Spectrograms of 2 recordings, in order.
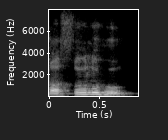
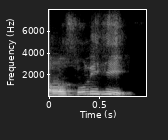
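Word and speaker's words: رسولُه: Annallaha bari'um minal musyrikina wa rasuluhu. Nah, namun orang tersebut membacanya dengan Annallaha bari'um minal musyrikina wa rasulihi. Jadi yang atas itu dhamma, wa rasuluhu, yang bawah wa rasulihi.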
